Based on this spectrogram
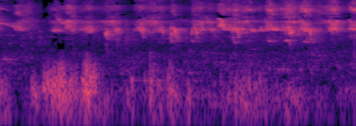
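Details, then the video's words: Many blackbirds in Miami, Florida, squawking up close and making a racket; scratchy, chattering calls overlap constantly above a low rumbling background. "Miami, Florida up-close - blackbirds squawking"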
